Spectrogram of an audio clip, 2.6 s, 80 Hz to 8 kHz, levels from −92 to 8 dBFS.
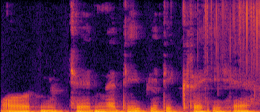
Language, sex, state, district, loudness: Hindi, male, Himachal Pradesh, Shimla, -15 LUFS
